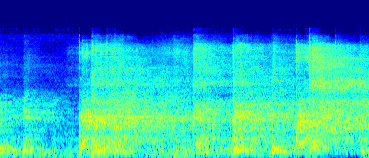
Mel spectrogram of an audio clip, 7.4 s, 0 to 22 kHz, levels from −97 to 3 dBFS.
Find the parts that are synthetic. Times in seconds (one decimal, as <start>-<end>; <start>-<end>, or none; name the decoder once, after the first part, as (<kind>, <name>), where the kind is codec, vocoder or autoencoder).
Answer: 0.0-7.4 (codec, SNAC)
